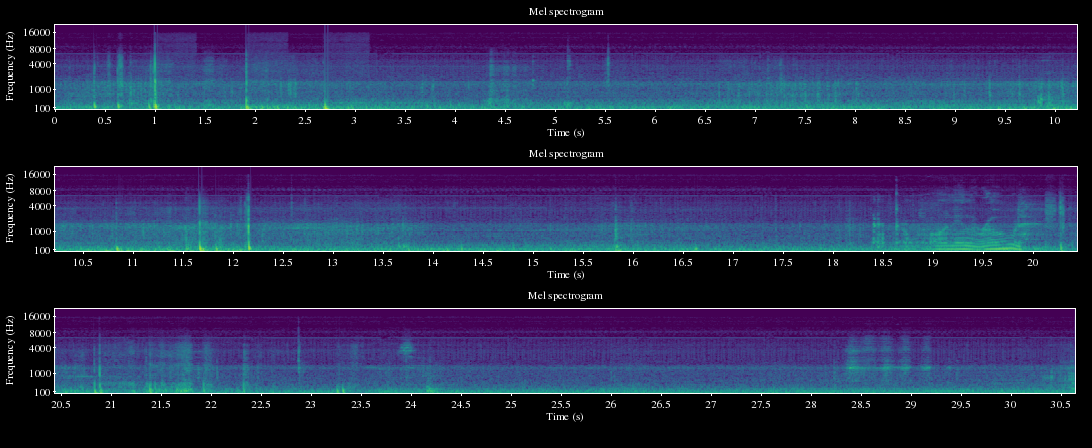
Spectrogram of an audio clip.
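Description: Low steady rumble of a car idling, heard from inside the cabin, with a few sharp clicks in the first three seconds and again around twelve seconds in.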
